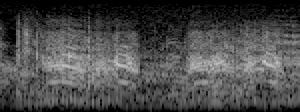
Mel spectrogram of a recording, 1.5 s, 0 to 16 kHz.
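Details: Gentoo penguin (Pygoscelis papua) at a breeding colony in Antarctica in December 2024, at the start of nesting season, gives two loud, harsh, honking trumpeting brays in quick succession over a faint hum; the call bonds it with its breeding partner.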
